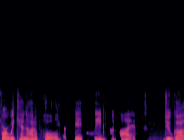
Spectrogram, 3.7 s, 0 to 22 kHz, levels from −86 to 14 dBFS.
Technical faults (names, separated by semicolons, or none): speech suppressed in double talk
